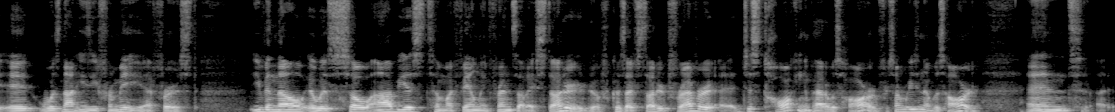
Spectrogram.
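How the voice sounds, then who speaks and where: A man's voice: medium pitch, creaky, darkish tone. A man in his thirties who stutters, talking casually to camera about his own experience, with repeated words and fillers. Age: 30s. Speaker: video host sharing stuttering tips.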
